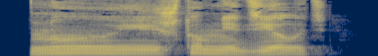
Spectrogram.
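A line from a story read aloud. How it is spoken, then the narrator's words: Asked plaintively. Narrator (Russian): жалобно спросил я уже в который раз за этот длинный день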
